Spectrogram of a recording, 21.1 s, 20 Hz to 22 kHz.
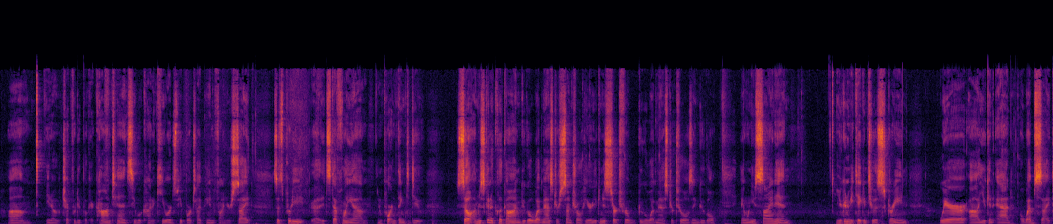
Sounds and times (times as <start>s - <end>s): Speech: 0.2s - 8.5s, 9.1s - 15.9s, 16.6s - 18.2s, 18.8s - 21.0s.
